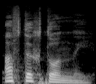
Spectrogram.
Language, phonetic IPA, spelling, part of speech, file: Russian, [ɐftɐxˈtonːɨj], автохтонный, adjective, Ru-автохтонный.ogg
- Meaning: aboriginal, indigenous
